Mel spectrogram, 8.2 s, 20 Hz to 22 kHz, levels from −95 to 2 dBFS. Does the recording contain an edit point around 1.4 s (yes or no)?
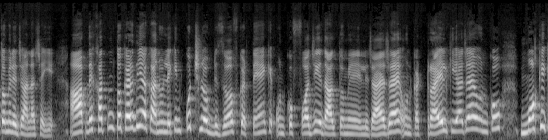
no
